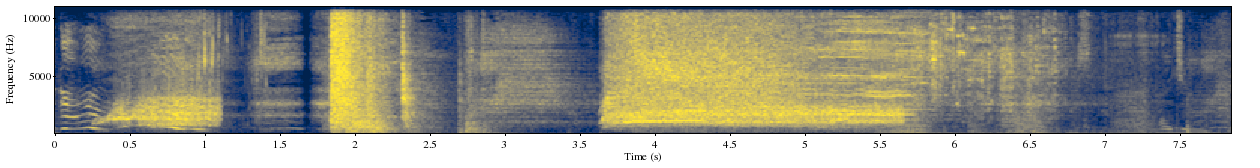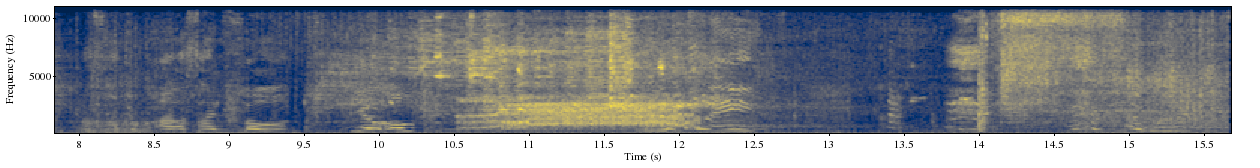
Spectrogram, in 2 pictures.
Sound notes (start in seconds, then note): 0.3 roars; 1.8 banging; 3.6 shrieks; 13.3 sobbing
